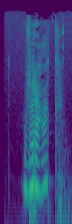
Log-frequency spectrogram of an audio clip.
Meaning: enemy, foe
- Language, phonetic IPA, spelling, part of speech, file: Russian, [vrak], враг, noun, Ru-враг.ogg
